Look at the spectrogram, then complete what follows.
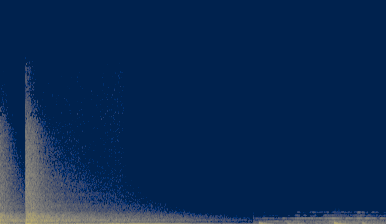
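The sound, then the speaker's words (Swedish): A single sharp pistol shot bangs out inside a garage on Lötsjövägen, trailing a long reverberant decay, followed later by a low, throbbing hum. “Några minuter efter att kompisgänget försvunnit ur övervakningskamerans blickfång hörs smällar ifrån ett garage på Lötsjövägen.”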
